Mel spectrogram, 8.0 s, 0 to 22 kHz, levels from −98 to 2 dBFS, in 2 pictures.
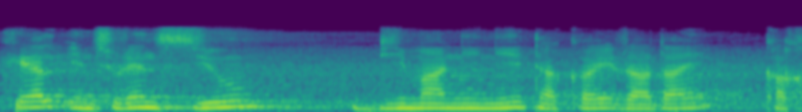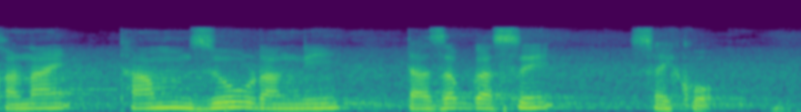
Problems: constant background noise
